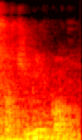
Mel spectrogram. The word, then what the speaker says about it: Xochimilco: Xochimilco es con S, bueno, suena como si fuera ese, Xochimilco.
